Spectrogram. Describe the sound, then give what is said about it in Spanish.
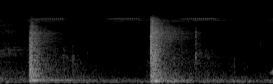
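Two solid thuds about a second apart as a door is shut firmly, each a sharp knock with a short fading tail. “ha cerrado la puerta.”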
